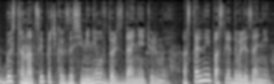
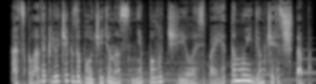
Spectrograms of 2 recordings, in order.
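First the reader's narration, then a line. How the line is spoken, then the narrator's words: Small guide's whisper. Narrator (Russian): прошептал маленький проводник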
